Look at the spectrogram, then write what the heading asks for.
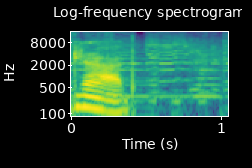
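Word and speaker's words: יד: a long ah sound so we pronounce the y sound with an ah sound ya ya plus a d sound forms the word yad yad yad means hand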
